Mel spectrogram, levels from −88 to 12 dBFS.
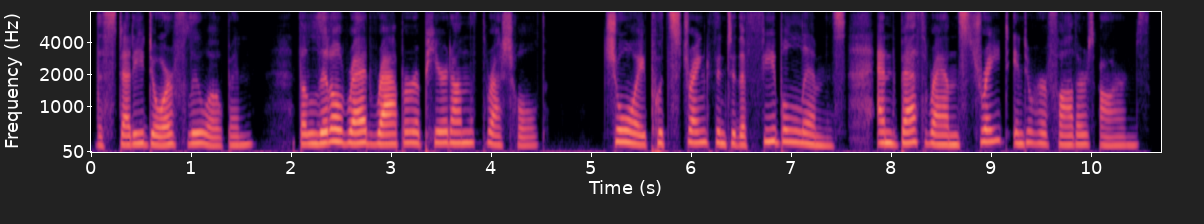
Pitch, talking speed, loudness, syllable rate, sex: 215 Hz, 155 wpm, -18 LUFS, 4.3 syllables/s, female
